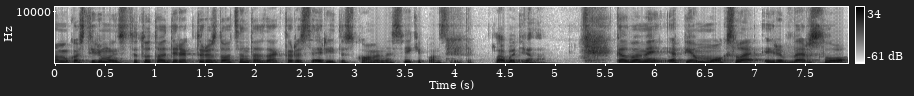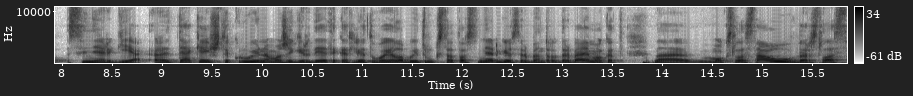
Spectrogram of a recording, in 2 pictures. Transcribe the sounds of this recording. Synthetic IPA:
noːmʲɪkoːst̪ʲiːɾɪmuɪnʲsʲt̪ʲɪt̪ʊt̪oːd̪ʲɪɾʲæːk̚t̪oːɾʲʊsd̪oːt͡s̪ʲɛnt̪ɐsd̪ɑːk̚t̪oːɾʲɪsɾʲiːt̪ʲɪskoːmʲɛnɐsʲʋʲɛɪkʲɪpo̰ːnsɾʲḭːt̪ʲe | lˠɑːbɐt̪ʲiɛnɐ̰ | kɐlˠbɐmʲɪɑpʲiɛmoːkslˠɑːʔɪɾʋʲɛɾslˠoːsʲɪnʲɛɾʲɡʲɪjɛ̰t̪ʲæːkʲɛɪʃt̪ʲɪkɾuːjʊnʲɛmɐʒɐɪɡʲɪɾʲd̪ʲeːt̪ʲɪkɐt̪lʲiɛt̪ʊʋoːjɛlˠɐbɐɪt̪ɾuːkst̪ɐt̪oːssʲɪnʲɛɾʲɡʲɪjoːsɪɾbʲɛnd̪ɾɐd̪ɐɾʲbʲæːʋʲɪmoːkɐt̪ | nɐmoːkslˠɐsɐʊʋʲɛɾslˠɐs

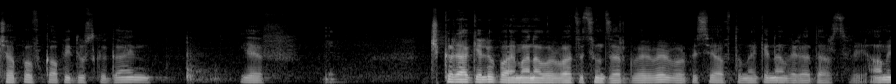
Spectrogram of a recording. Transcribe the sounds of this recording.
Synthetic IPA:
t͡ʃʰɑpʰɔvkɑpid̪uɾskəɡɑjn | jɛv | t͡ʃʰə̥kəɾɑkɛlupɑjmɑnɑvɔɾvɑt͡sut͡sʰjund͡zɛrkʰbɛɾvɛɾvɔɾpɛsiɑft̪ɔmɛkʰɛnɑnvɛɾɑd̪ɑɾt͡sʰvḭɑ̰mi

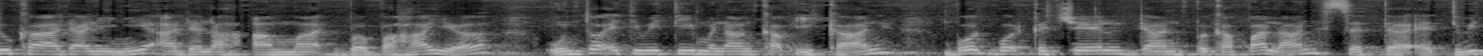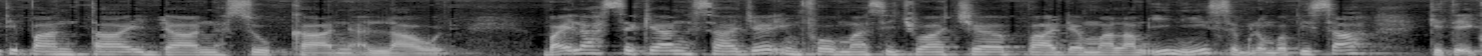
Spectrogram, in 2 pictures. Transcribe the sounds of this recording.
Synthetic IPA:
ukəadaːniniadalaɦamãt̪̚bərbaɦaja | unt̪ʊkɛk̚t̪iwit̪imə̃naŋkap̚ikanbɔt̪̚bɔt̪̚kət͡ʃɪldanpəkapalansərt̪aʔɛ̰k̚t̪ivit̪ipant̪ajdansukanla̰ʊ̰t̪̚ | baik̚lahsəkiansəɦad͡ʒaḭnfɔrmasit͡ʃuat͡ʃəpadamãlamʔinĩsəbəlʊmbərpisahkit̪aḭk

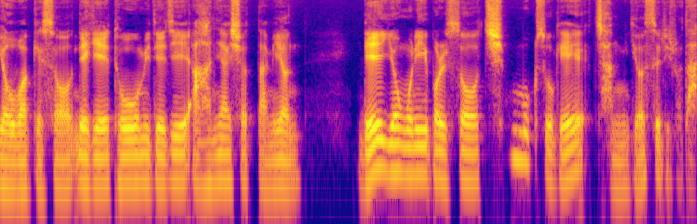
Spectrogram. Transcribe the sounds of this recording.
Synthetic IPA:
jʌɦowak͈e̞sʰʌ̰ne̞ɡe̞toumidwe̞d͡ʑiʔaɲiɦaɕʰjʌt̚t͈a̰mjʌnː | e̞jʌŋwʌɲipʌɭs͈ʌt͡ɕʰimːuk̚s͈oɡe̞t͡ɕanɡjʌ̰s͈ɯɾiɾod̥ḁ

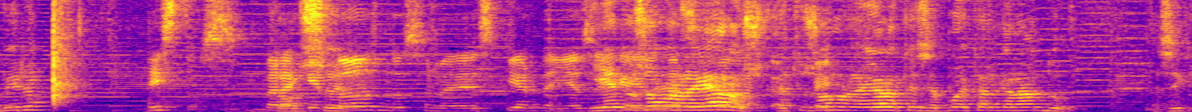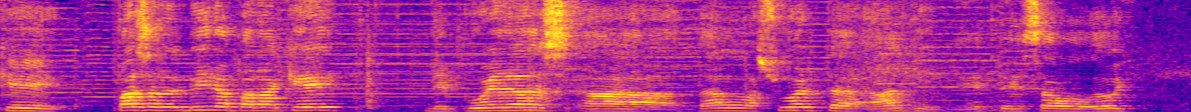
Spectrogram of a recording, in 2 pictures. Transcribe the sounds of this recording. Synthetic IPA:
βiɾa | d̪ist̪e̥senpaɾõnsseðosnosemeðespjeɾt̪eŋsiett̪os̬ːonlosreɣalosest̪os̬onloreɣaloskes̬ep̬weest̪aɾɣanãnd̪o | asike | pas̬alelβiɾapaɾake | lepweðasad̪aɾlasweɾt̪eaalɡjeŋest̪esaβaðoðeoj

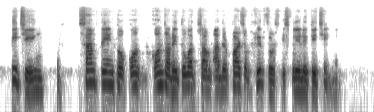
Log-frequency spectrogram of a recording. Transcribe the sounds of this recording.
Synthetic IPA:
tit͡ʃɪ̃ŋ | sãmt̪ɪ̃ŋtoɔkɔ̃nt̪ɹaɹit̪uwɔt̪̚sãmad̪əɹpaɹtsɔfskɹip̚t͡ʃuɹsiskliɹlitit͡ʃɪ̃ŋ

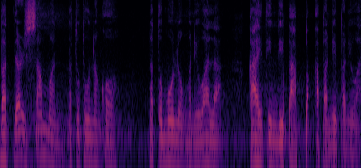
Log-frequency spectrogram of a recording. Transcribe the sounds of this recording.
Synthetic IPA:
bɐt̪̚d̪ɛɹɪsːɐmwanːɐt̪ʊt̪uːnɐŋko̞ | nɐt̪ʊmuːloʔŋmɐnɪwaːlaʔ | kaːhɪt̪hɪnd̪ipɐpɐkɐpɐnipɐnɪwa̰ː

